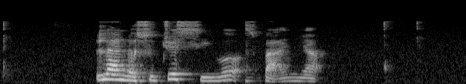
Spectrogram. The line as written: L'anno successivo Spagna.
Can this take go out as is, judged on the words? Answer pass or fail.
pass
